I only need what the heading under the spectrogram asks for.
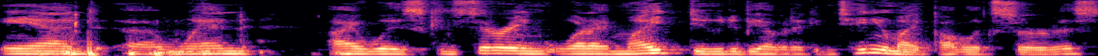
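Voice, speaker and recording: With an American accent, a man talks at a fairly quick pace in a medium pitch. His tone is dark and mellow, somewhat breathy, with fairly even intonation. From US Midwest, Chicago suburbs. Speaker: state insurance regulator. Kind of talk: interview. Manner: formal.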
